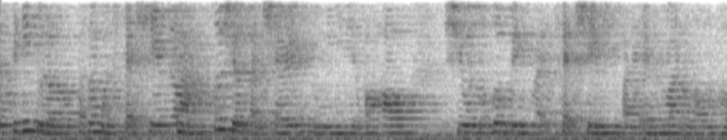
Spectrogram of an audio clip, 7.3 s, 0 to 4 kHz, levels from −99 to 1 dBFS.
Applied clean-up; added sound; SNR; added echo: none; none; none; reverberation time 1.1 s.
